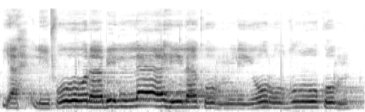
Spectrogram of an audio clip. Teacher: یہاں پر را ساکنہ سے پہلے یا کے اوپر پیش ہے تو را کو پر پڑھیں گے، ضاد کو پر پڑھیں گے، یہ حروف مستعلیہ میں سے ہے، اور یہاں پر واو مدہ ہے، ایک الف کے برابر کھینچیں گے، اس طرح سے۔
